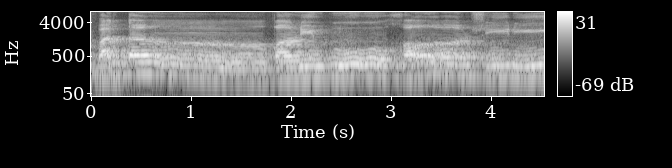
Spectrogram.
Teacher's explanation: nun mati ketemu qaf ikhfa ba'ad, suaranya ang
